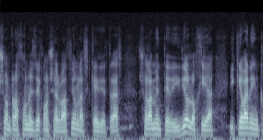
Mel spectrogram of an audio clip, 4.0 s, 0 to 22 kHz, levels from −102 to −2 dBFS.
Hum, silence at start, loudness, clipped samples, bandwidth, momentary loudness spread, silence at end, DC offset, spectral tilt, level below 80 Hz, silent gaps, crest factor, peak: none; 0 s; -29 LUFS; under 0.1%; 12.5 kHz; 7 LU; 0 s; under 0.1%; -6.5 dB/octave; -54 dBFS; none; 22 dB; -8 dBFS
